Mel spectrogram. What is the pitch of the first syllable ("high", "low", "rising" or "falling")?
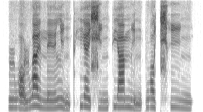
low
